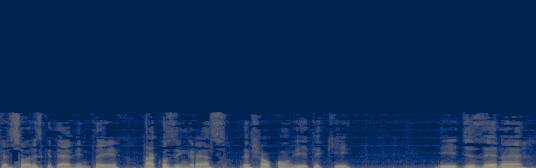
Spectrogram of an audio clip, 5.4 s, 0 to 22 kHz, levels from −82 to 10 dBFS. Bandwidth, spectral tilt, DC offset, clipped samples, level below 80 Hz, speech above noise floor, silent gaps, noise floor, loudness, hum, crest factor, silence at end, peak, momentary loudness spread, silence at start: 7.6 kHz; -7 dB/octave; under 0.1%; under 0.1%; -48 dBFS; 26 dB; none; -57 dBFS; -32 LUFS; none; 18 dB; 0 s; -14 dBFS; 8 LU; 0 s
